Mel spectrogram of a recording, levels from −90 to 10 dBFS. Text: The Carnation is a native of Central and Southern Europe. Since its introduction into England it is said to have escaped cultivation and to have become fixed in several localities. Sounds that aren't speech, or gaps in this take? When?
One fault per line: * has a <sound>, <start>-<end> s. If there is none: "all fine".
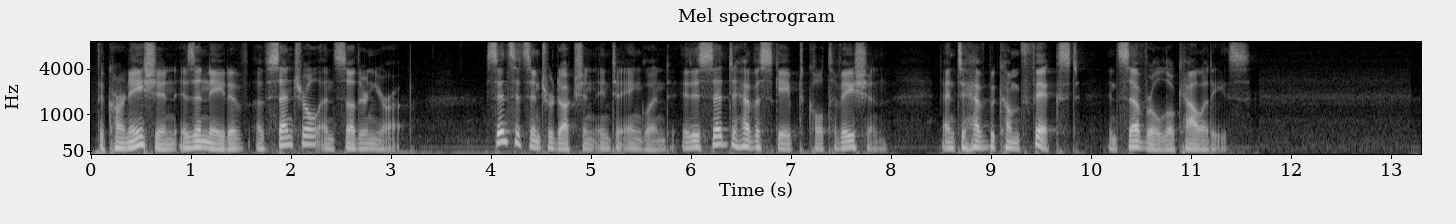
all fine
